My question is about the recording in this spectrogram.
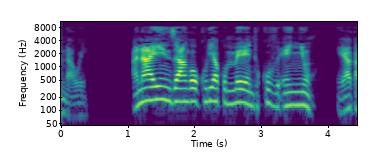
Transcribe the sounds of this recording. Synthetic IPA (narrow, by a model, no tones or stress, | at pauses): nda̰wḛ | anajinzaŋɡoːkuljakum̩meɾeːntu̥kuviʔeɲːo | ejaka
